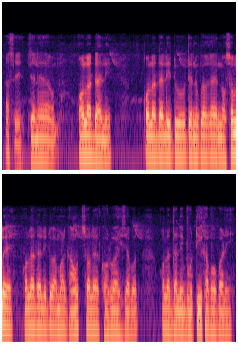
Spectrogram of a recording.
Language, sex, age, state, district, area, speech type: Assamese, male, 45-60, Assam, Darrang, rural, spontaneous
